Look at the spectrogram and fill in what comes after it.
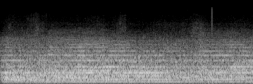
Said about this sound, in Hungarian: Ez már a Santa Maria Maggiore bazilika harangja, Róma belvárosán keresztül érkezett ide Ferenc pápa koporsója.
